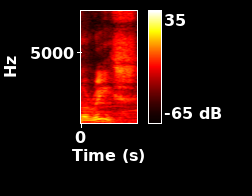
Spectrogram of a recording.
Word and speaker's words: Lloris: So in goal, I'd have Loris and Lloris, yeah, as opposed to Doris, who he rhymes with, yeah.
